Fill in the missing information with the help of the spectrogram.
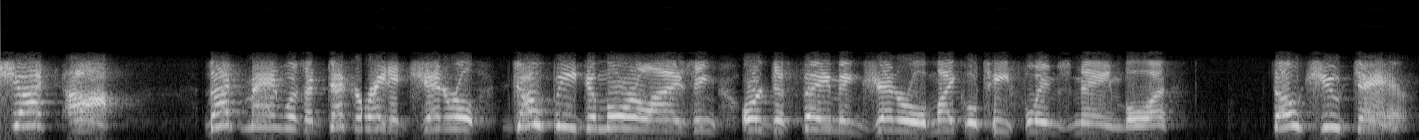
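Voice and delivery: hammed-up fury at a chatter's name; mock outrage. Streamer scolding chat for mocking the general, mock furious.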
